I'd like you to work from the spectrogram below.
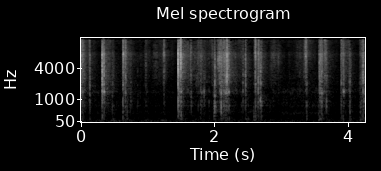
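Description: A deck of oracle cards shuffled and drawn by hand for a Scorpio reading, giving a run of crisp riffling bursts and soft slaps at an irregular rhythm, close and clear with no talking.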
